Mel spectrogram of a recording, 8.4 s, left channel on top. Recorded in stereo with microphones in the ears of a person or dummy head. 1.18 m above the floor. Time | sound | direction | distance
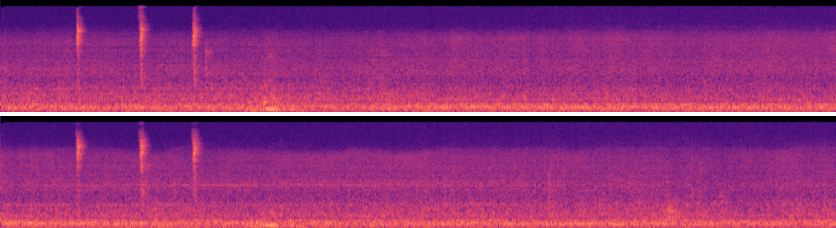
0.8 | ticking | 15° left (ahead or behind) | 1.9 m
2.3 | a whoosh | 60° left (ahead or behind) | 0.9 m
